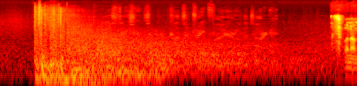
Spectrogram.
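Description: A heavy naval gun blast in a warship battle game, one sudden loud boom followed by a long rumbling decay, then sharper crackling hits near the end, with a voice speaking over it.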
